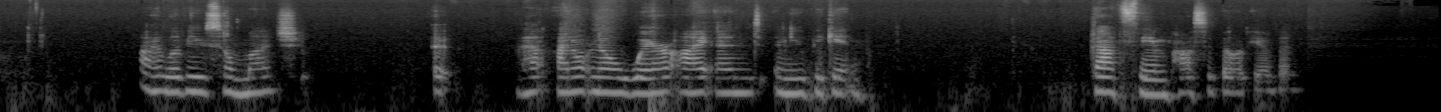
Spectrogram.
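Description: A young woman speaks tensely and close by.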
